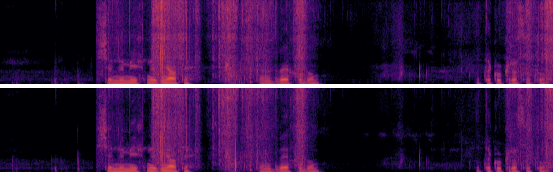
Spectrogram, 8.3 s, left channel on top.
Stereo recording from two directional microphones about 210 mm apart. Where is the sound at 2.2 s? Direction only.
40° left (ahead or behind).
